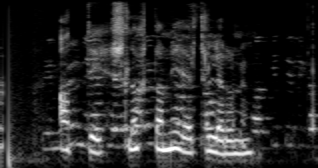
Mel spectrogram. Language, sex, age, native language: Icelandic, male, 12, Icelandic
